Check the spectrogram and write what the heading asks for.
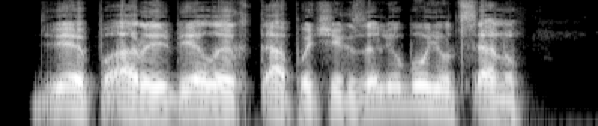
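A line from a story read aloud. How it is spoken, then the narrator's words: Hoarse, polite request. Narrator (Russian): хрипло, но вежливо попросили манекены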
